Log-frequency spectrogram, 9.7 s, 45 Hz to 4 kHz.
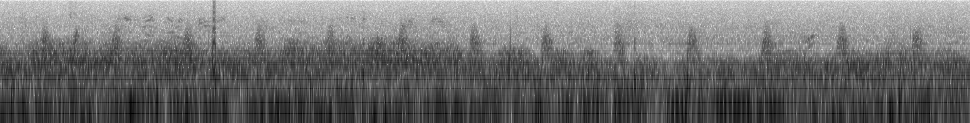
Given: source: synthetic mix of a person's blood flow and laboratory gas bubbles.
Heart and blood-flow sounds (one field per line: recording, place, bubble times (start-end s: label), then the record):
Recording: Doppler ultrasound of blood flow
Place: subclavian vein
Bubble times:
0.68-0.84 s: bubbles
2.05-2.21 s: bubbles
3.57-3.72 s: bubbles
6.32-6.42 s: bubbles
From the record:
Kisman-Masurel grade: 121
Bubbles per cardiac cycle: 1 to 2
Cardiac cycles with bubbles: 10 to 50%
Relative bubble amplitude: barely perceptible (0.100 to 0.250)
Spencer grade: 2 (many but less than half of the cardiac periods contain bubble signals, singularly or in groups)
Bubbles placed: anywhere in the cardiac cycle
